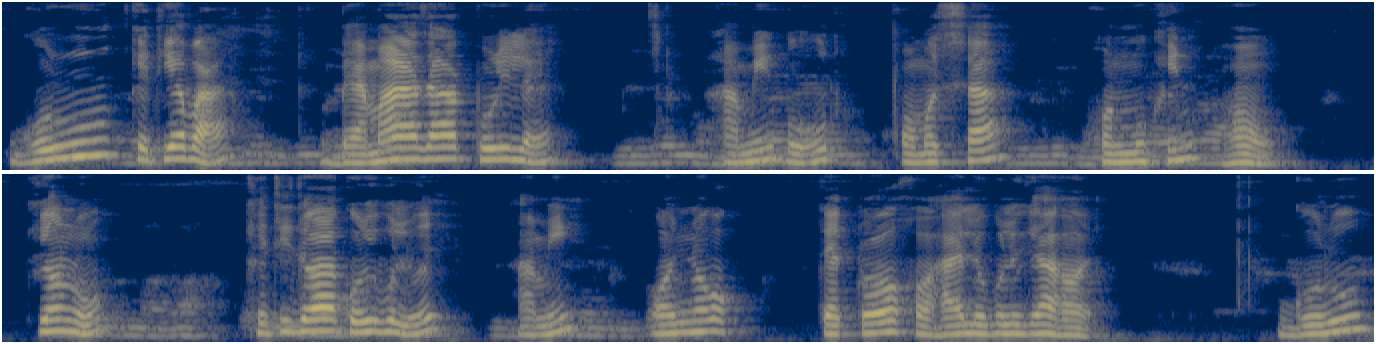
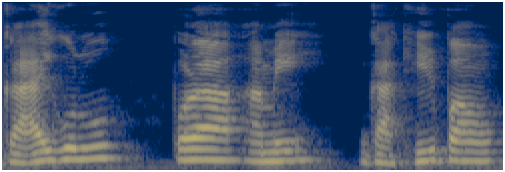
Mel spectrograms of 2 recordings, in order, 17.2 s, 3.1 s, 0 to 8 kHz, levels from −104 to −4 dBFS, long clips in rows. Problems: background sounds at intervals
